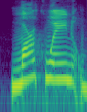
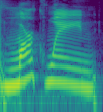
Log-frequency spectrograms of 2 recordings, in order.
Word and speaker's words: Markwayne: So let's get to some details about what Markwayne Mullin, which is not a fun name to pronounce. I got to like, it's Mark Wayne as one name.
